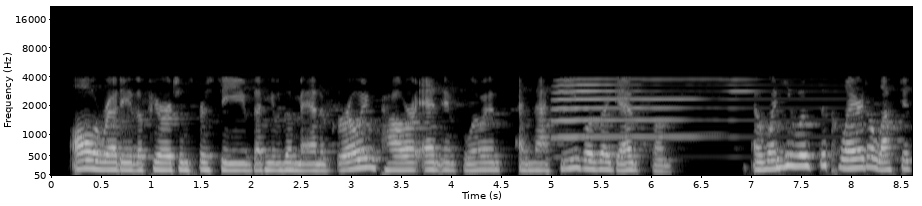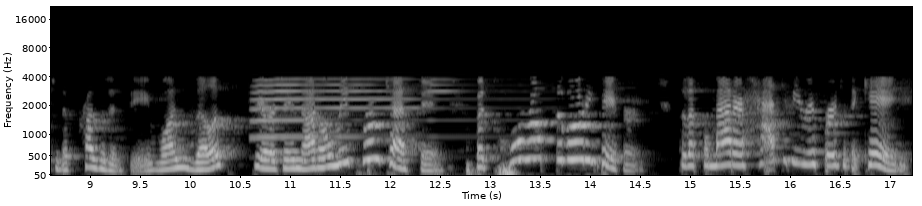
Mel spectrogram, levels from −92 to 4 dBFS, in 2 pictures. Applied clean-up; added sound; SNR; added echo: classical method WPE with log-MMSE.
